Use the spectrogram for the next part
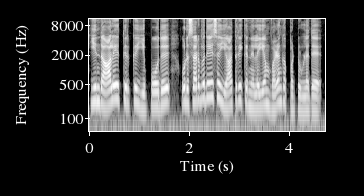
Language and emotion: Tamil, neutral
